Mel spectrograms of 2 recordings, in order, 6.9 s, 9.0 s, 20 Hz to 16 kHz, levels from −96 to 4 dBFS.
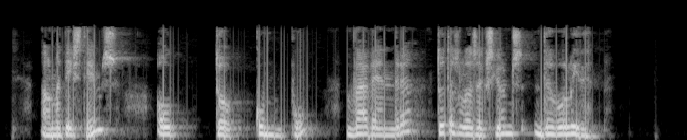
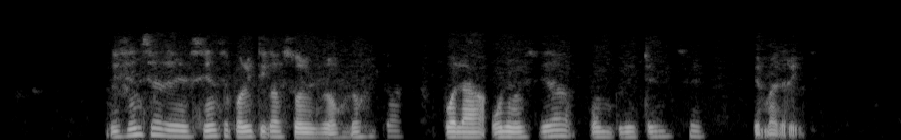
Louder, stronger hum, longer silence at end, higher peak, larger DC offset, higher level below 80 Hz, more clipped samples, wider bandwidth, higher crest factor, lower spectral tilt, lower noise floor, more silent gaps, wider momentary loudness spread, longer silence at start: first, -16 LUFS vs -36 LUFS; neither; second, 0.9 s vs 1.05 s; first, -2 dBFS vs -18 dBFS; neither; first, -40 dBFS vs -78 dBFS; neither; first, 7.8 kHz vs 6.2 kHz; about the same, 16 dB vs 20 dB; second, -5.5 dB/octave vs -7.5 dB/octave; second, -68 dBFS vs under -90 dBFS; neither; second, 9 LU vs 15 LU; second, 0.4 s vs 1.1 s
